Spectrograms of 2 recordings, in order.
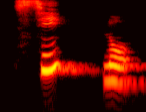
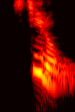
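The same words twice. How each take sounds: First: "Stylo" as STY, pause, LO; syllable by syllable. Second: Said in the usual way. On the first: Shown as a demonstration. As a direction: split "Stylo" into two separate beats. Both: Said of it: "lisez avec moi".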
